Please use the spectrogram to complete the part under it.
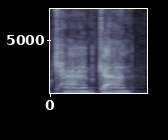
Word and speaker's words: Gane: How do you pronounce his last name? Gane. So we'll see.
